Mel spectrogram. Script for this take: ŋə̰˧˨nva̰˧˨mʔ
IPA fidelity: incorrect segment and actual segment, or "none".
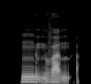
m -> n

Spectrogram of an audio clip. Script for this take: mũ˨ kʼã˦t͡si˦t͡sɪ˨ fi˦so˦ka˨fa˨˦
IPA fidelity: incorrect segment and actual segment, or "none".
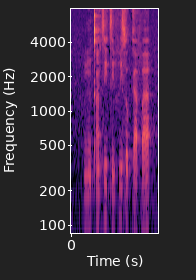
ɪ˨ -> i˨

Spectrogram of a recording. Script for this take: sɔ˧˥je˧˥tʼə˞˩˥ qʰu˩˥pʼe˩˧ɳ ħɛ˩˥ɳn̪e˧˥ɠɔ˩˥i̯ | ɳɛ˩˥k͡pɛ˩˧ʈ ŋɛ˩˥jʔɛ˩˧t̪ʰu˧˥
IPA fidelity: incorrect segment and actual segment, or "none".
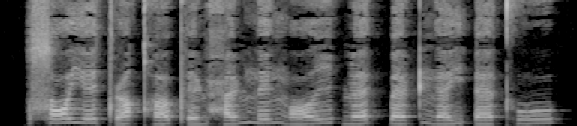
ɠ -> ŋ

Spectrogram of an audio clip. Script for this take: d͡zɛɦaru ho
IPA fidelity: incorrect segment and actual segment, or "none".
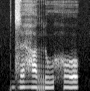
none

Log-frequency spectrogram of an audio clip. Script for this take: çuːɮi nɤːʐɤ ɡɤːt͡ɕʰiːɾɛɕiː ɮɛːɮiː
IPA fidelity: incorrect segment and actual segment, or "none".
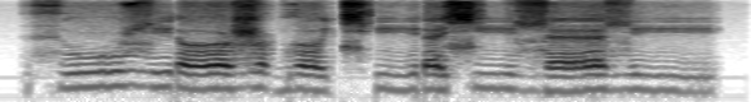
n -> ɾ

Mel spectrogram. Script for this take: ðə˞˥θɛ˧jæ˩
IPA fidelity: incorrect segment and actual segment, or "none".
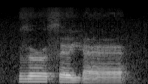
none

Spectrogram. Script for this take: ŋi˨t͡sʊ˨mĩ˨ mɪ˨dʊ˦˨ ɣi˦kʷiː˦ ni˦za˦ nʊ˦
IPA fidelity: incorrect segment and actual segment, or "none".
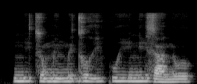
a˦ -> a˨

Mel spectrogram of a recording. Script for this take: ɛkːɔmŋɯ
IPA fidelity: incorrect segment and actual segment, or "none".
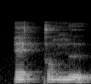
none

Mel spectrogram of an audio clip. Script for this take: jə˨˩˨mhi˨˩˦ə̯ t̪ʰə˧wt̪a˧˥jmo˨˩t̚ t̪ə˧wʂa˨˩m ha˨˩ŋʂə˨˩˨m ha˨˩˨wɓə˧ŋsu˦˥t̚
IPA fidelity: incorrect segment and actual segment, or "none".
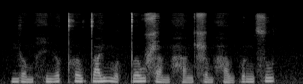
none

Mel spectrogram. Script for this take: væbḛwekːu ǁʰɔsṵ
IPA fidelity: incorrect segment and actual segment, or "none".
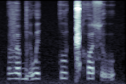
none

